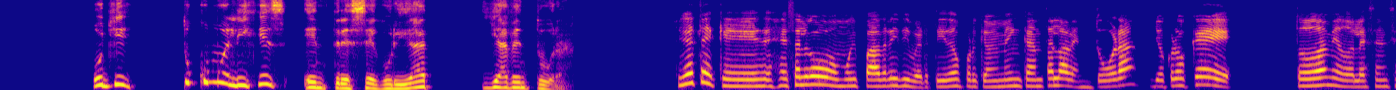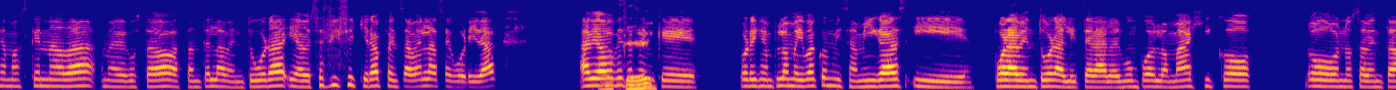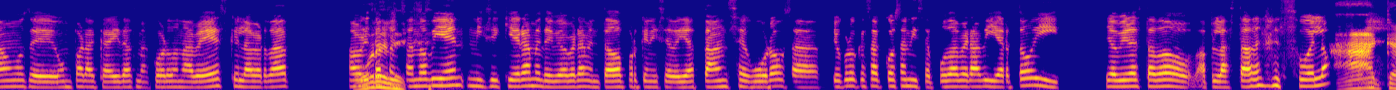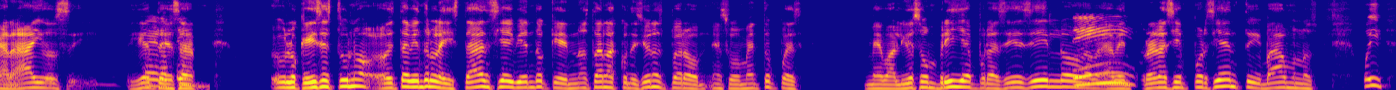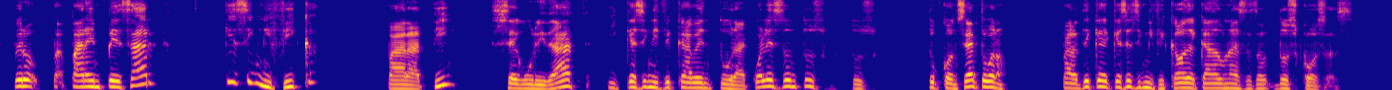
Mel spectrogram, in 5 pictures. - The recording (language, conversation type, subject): Spanish, podcast, ¿Cómo eliges entre seguridad y aventura?
- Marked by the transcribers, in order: chuckle; other noise; laughing while speaking: "en el"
